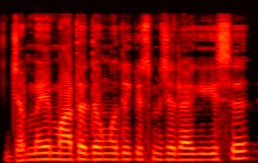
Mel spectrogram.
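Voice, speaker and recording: A man's voice: on the high side, monotone, quick pace, mellow. A man teaching a shorthand class, patiently explaining each stroke and answering his own questions. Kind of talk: explaining a lesson step by step.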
